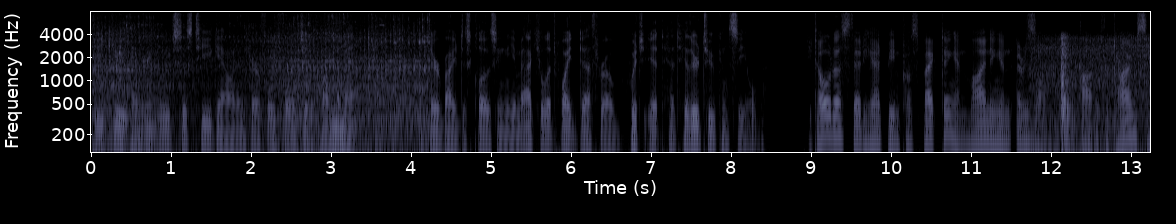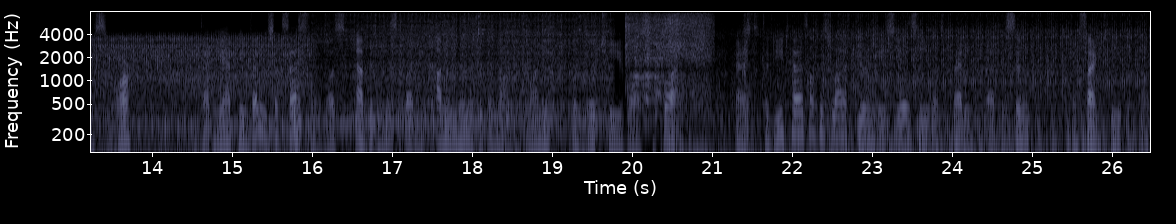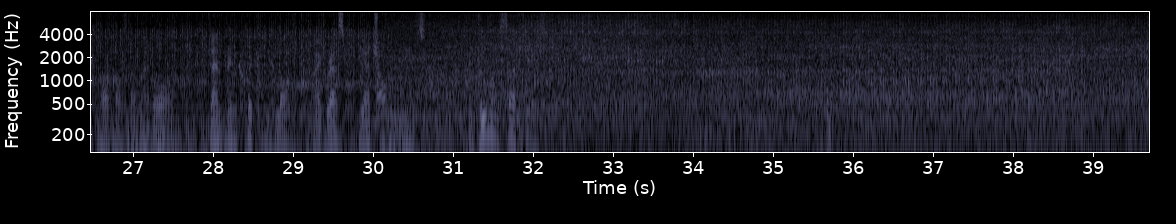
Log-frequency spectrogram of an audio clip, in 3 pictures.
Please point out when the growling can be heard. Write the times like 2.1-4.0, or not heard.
not heard.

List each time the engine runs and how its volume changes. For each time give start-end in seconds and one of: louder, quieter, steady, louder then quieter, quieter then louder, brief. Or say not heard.
0.0-4.3 quieter then louder
11.7-39.6 steady.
